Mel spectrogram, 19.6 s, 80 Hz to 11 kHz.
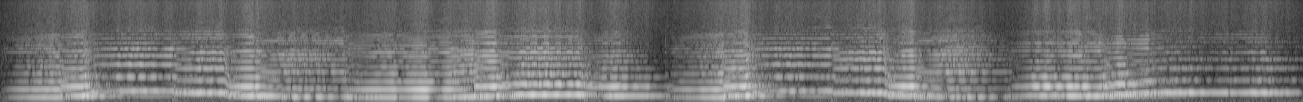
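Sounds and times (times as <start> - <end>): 
cello melody: 0.0 - 19.5.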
